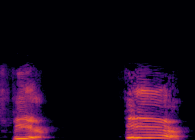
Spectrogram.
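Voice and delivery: FEAR shouted high and loud; emphatic shout. Real, not acted. Speaker hammering home his one-word answer to doctors, shouting it.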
